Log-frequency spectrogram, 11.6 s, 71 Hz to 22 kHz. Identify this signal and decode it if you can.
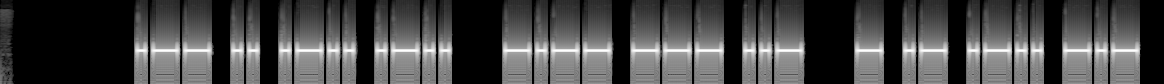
Morse code, heard as a keyed tone, about 16 wpm, 700 Hz. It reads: WILL YOU TALK
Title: Sentences from Top 1600 Words 15wpm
